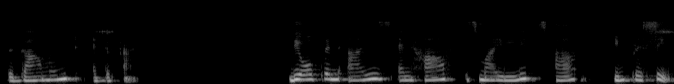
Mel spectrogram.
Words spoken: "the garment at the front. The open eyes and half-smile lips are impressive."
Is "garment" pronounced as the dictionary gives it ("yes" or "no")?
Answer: yes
